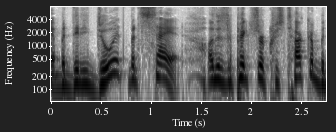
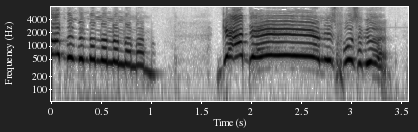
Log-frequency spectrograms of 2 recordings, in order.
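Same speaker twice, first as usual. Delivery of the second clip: bad put-on voice, pitched very high. Doing a Chris Tucker voice that a friend calls the worst impression. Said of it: "Why is my Chris Tucker impression Towley".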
